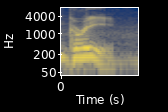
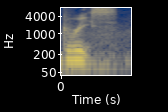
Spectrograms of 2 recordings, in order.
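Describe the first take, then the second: First: The word ends without an s sound. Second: The word ends with an s sound. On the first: This is the technically correct form. "Technically Gree" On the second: This is the form everyone uses. "everyone says Greece"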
